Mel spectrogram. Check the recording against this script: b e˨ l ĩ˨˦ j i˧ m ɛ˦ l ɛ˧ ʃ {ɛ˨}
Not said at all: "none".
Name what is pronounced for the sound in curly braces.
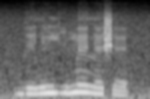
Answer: ɛ˨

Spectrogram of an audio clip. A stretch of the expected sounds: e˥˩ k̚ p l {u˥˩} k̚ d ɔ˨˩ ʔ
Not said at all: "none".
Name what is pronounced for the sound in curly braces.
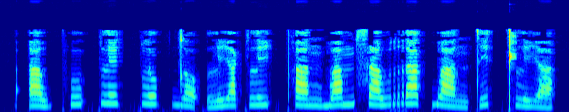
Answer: o˥˩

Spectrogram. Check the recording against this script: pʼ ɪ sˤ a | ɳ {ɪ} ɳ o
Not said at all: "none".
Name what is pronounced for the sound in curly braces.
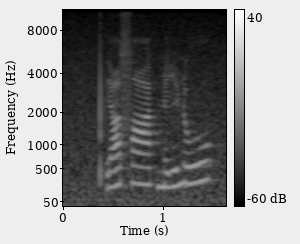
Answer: i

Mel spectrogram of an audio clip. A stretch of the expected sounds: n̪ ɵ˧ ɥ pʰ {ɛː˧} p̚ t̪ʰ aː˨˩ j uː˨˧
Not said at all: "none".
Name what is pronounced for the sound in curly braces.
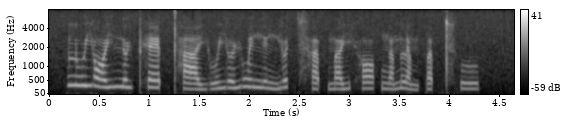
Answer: ɛː˧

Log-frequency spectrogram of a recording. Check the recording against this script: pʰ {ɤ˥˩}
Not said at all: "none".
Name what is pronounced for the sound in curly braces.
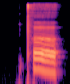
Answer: ɤ˥˩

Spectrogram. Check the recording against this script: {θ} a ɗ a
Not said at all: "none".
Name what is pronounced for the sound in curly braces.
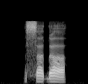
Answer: s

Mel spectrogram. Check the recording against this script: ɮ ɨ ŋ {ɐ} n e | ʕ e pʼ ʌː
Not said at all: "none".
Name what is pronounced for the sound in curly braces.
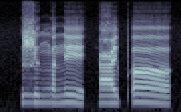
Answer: ɐ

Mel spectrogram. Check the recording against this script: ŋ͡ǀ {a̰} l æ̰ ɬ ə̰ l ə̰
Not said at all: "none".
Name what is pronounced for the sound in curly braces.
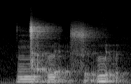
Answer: a̰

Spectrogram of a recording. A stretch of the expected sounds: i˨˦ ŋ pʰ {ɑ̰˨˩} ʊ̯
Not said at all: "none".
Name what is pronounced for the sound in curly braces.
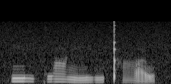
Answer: ɑ̰˨˩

